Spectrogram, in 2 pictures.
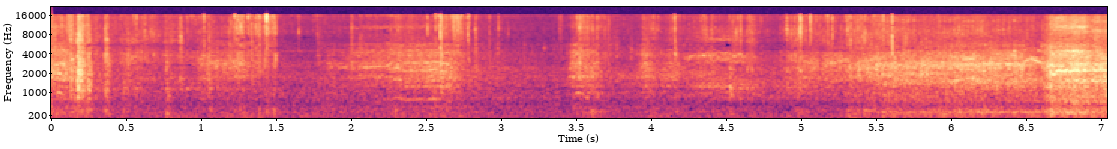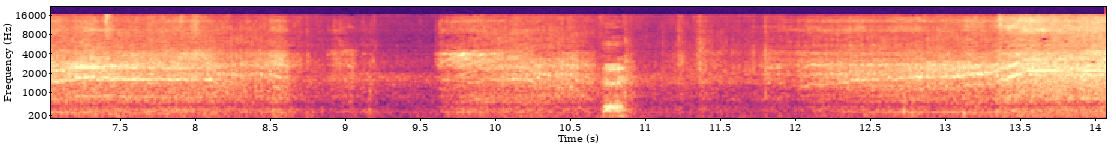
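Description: Electric motors and gearing of radio-controlled rock crawlers whining as they crawl, the pitch drifting with the throttle. The whine rises in pitch near the end as one speeds up.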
